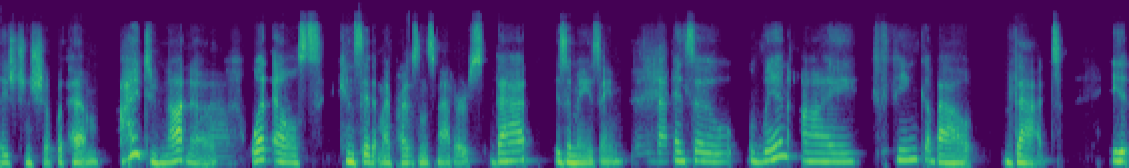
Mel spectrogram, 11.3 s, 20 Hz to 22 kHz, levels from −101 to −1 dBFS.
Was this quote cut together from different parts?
yes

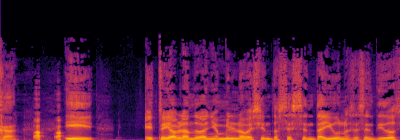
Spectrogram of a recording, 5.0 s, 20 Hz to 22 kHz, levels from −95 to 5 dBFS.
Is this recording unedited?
yes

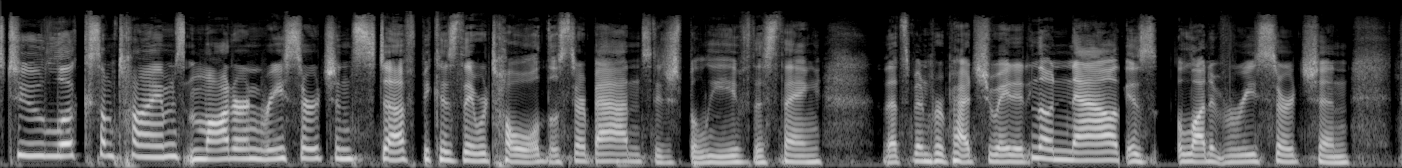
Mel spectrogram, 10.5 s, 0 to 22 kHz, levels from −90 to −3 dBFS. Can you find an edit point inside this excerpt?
yes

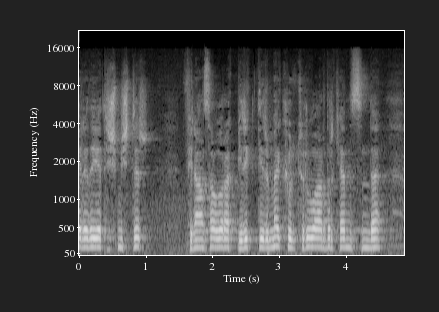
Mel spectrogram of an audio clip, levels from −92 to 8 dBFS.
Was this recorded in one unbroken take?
yes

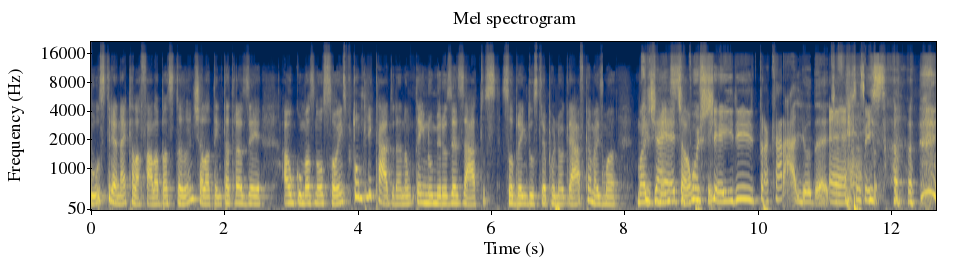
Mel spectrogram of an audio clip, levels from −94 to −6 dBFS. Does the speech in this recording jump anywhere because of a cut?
yes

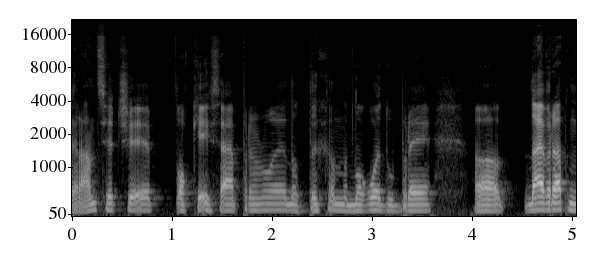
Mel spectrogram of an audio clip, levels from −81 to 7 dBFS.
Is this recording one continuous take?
no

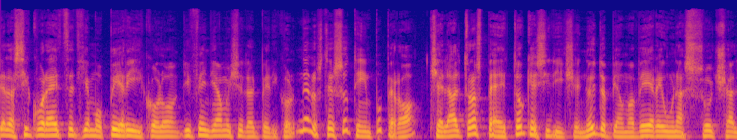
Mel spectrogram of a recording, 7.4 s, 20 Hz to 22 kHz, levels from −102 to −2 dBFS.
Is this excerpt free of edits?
no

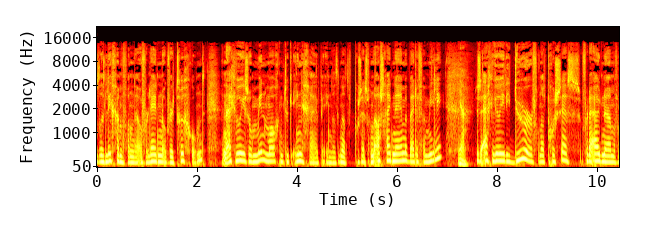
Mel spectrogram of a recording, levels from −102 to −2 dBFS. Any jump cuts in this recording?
yes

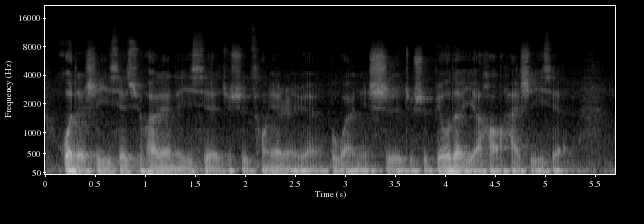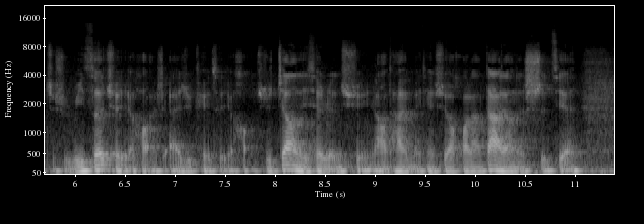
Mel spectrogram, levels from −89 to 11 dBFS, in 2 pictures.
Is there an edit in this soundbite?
no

